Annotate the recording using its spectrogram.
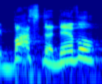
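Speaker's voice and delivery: firm "Basta, devil" with a sharp rise on "Basta"; firm Dutch rebuke. Shown as a demonstration. Preacher teaching the Dutch rebuke to his church, firm. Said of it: "I like how they say it in Dutch".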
